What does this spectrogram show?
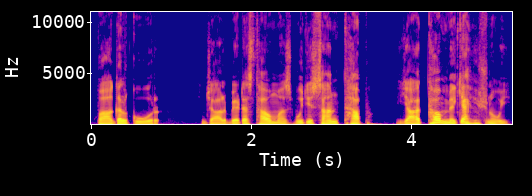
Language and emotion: Kashmiri, angry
